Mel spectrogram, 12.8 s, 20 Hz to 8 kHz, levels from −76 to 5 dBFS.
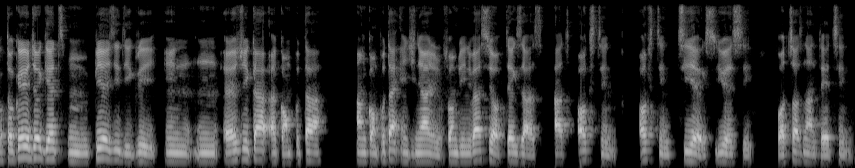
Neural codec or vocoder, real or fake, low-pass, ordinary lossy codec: none; real; 7.2 kHz; none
